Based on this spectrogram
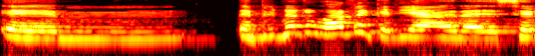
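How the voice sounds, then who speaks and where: A fairly high-pitched woman's voice at a fairly slow pace. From Argentina, Patagonia (Bariloche). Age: 60s. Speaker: writer. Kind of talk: casual talk to an audience. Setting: on a trip in a city. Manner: halting, many fillers.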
